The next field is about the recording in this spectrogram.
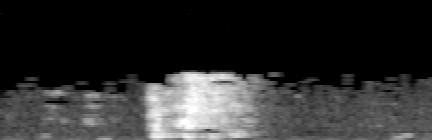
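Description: A single loud sneeze bursts out during a religious lesson, one sharp explosive blast against a quiet background hum, with no talk around it.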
